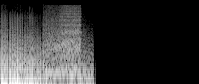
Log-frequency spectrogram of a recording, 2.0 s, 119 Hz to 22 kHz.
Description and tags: STM1 some bass 2
Over processed deep bass. A little static. Variation of some_bass_3.
bass, distortion, static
